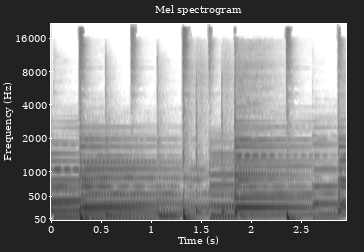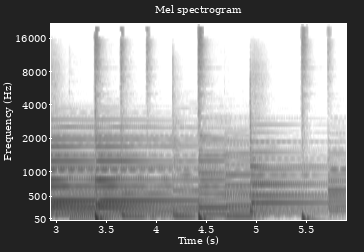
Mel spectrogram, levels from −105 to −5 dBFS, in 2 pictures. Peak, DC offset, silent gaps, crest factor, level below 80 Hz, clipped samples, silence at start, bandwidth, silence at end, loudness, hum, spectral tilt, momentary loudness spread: -18 dBFS; under 0.1%; none; 20 dB; -46 dBFS; under 0.1%; 0 s; over 20 kHz; 0 s; -38 LUFS; none; -7 dB/octave; 14 LU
